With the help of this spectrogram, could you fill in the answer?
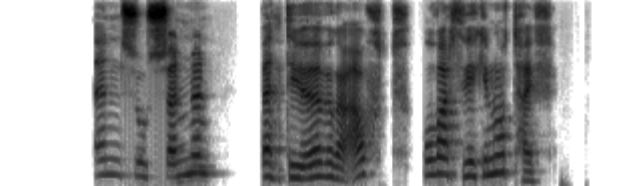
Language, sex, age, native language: Icelandic, female, 30-39, Icelandic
